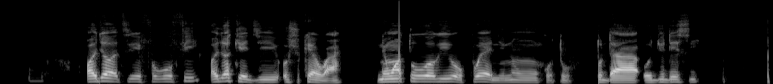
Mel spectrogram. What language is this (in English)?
Yoruba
